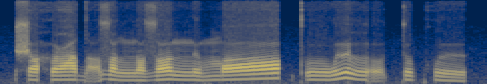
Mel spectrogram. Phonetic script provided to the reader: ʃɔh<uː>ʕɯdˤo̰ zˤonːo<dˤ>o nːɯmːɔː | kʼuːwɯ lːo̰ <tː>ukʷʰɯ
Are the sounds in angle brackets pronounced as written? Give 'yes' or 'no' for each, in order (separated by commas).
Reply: no, no, yes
